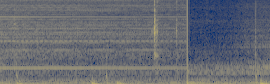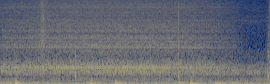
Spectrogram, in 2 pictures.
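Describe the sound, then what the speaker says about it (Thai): Heartbeat sound effect in a haunted gas station horror video game, a steady repeated low thumping pulse over a constant hum, loud and close, with no talk. "เสียงหัวใจเต้น นี่ทำผมไม่ค่อยสบายใจเลย"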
